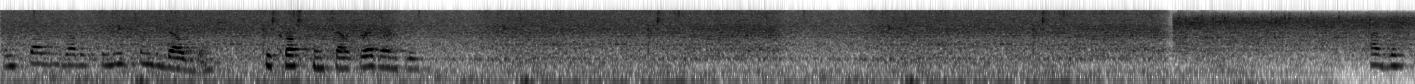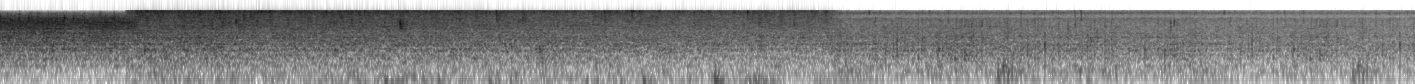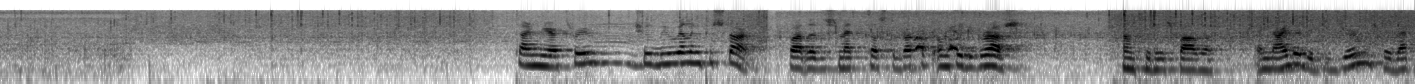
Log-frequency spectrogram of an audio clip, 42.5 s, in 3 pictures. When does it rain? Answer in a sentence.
The rain can be heard from 0.0 to 42.4 s.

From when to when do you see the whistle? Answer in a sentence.
The whistle can't be heard in this clip.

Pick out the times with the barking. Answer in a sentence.
The barking can be heard from 36.7 to 38.1 s.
